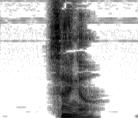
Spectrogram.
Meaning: Sandwich
- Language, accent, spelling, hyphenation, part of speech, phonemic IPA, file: English, Australia, sanga, sanga, noun, /ˈsæŋə/, En-au-sanga.ogg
